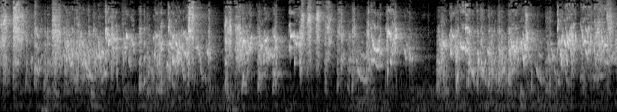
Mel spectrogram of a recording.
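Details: Pet budgies chirp in bursts of scratchy, squeaky warbling, separated by brief pauses, each burst packed with fast twitters and squawks.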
